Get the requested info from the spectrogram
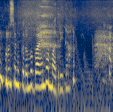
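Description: A woman speaking in film dialogue, then a quieter stretch of breathy, hiss-like noise near the end.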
